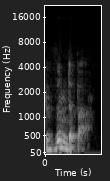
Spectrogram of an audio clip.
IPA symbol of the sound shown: v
